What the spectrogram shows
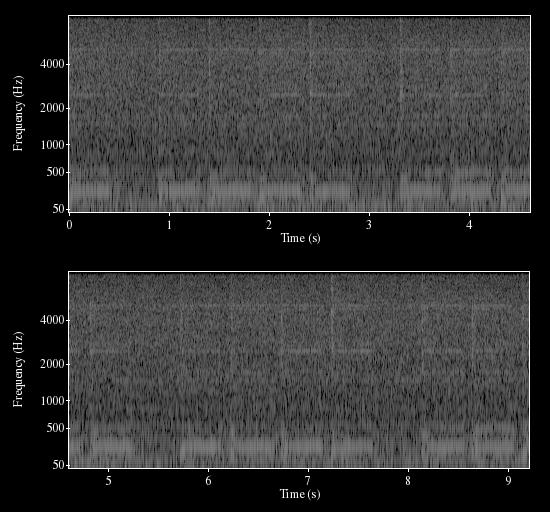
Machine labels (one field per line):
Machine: slide rail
